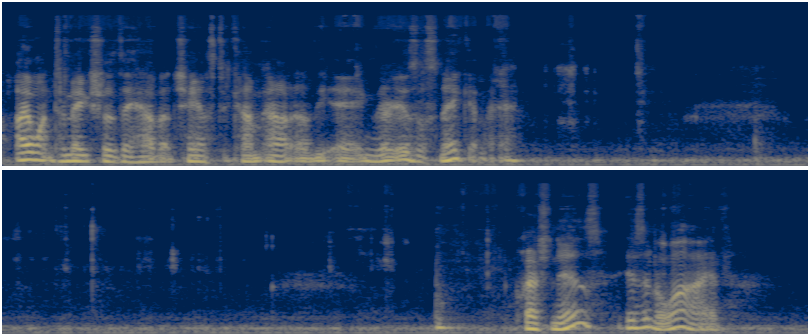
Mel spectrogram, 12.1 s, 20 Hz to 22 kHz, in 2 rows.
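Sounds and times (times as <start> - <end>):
low steady hum: 0.0 - 12.0.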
